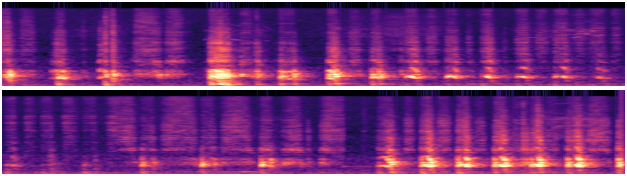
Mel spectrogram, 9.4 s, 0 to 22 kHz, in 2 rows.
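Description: A cotton swab is scraped repeatedly along the ribbed plastic edge grooves of a hollow black plastic PlayStation 2 Fat console while the other hand holds the unit steady. The result is a fast, uneven run of short, dry, raspy strokes centered in the midrange, with little bass and almost no ring after each stroke.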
